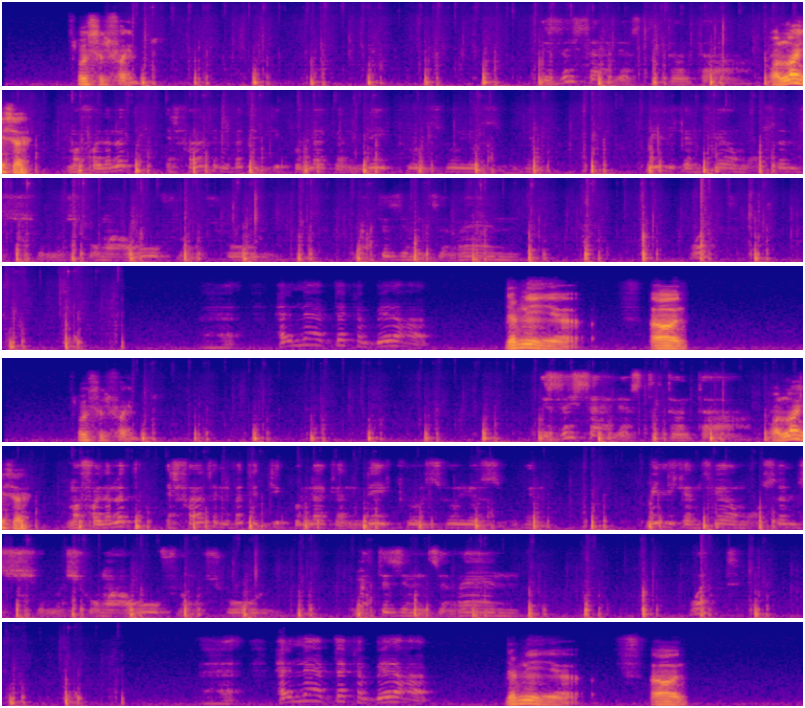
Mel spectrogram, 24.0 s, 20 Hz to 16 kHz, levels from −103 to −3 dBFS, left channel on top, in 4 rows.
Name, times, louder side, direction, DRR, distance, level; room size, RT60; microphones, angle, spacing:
voice 1, 0.6-1.0 5.8-6.2 21.8-22.3 22.9-23.2, left 5 dB, 75° left, 0.5 m, -29 dB
sound 1, 0.8-18.9, left 1 dB, 45° left, 1.7 m, -43 dB
voice 2, 4.0-5.6 6.5-10.2 10.8-14.2 14.6-16.0 17.2-17.5 19.5-19.8 20.1-21.2 22.7-22.8, right 3 dB, 55° right, 4.5 m, -50 dB
head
